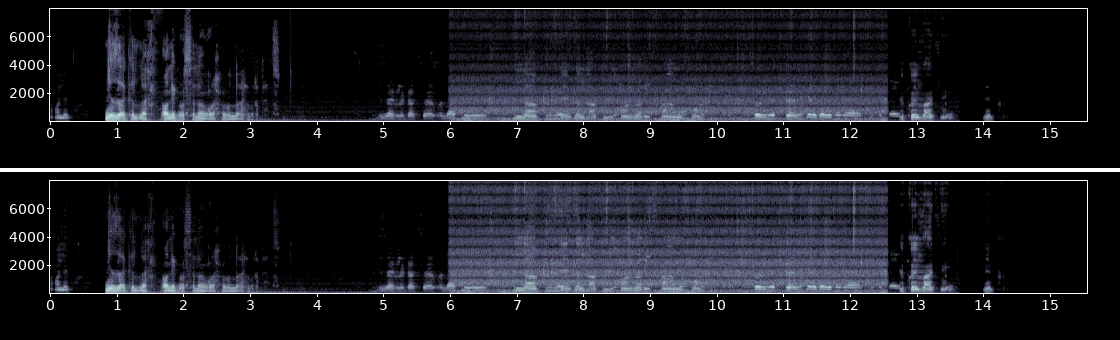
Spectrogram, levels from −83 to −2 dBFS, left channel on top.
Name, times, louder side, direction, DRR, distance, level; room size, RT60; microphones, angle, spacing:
voice 1, 0.8-3.0, left 3 dB, 80° left, 0.9 m, -25 dB
sound 1, 1.0-13.6, equal, 50° left, 4.9 m, -55 dB
voice 2, 4.8-6.7 7.6-8.0 9.2-12.8 13.4-13.5, equal, 10° right, 1.8 m, -34 dB
sound 2, 6.0-12.6, right 4 dB, 70° right, 5.0 m, -37 dB
voice 3, 7.0-9.8 12.7-13.5 14.0-14.1, right 2 dB, 85° right, 4.0 m, -33 dB
head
